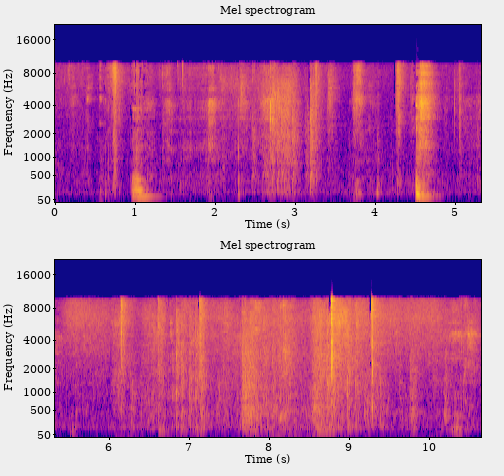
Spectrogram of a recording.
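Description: Close-miked chewing of a full mouthful of food: scattered wet smacks and clicks, with two short hums from the eater about a second and four and a half seconds in.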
